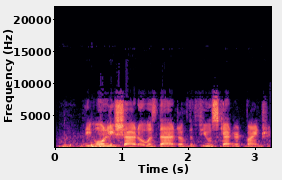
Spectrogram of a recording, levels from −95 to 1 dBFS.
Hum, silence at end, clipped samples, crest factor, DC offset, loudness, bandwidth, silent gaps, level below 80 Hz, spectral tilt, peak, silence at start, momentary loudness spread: none; 0 s; under 0.1%; 18 dB; under 0.1%; -16 LUFS; 9.2 kHz; none; -50 dBFS; -3.5 dB/octave; 0 dBFS; 0.05 s; 15 LU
